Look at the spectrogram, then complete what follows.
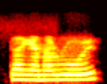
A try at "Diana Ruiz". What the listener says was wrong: Okay, Diana Ruiz, that's flat. So Diana Ruiz. Okay, so you're going to go up and come down.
